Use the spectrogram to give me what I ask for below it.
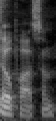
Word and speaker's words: opossum: I think you pronounce it just possum, right? – It's opossum.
